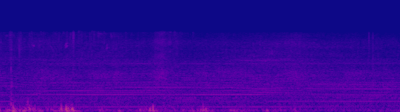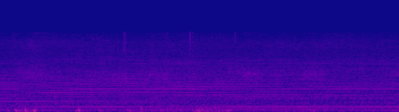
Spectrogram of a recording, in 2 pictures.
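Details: Outdoors, a steady mechanical drone like a distant aircraft or engine, with a few thumps and rustles in the first seconds; no animal calls.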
